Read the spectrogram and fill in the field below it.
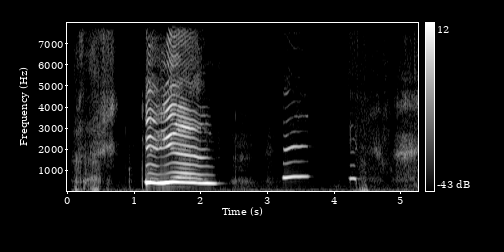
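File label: "swan", Mandarin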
